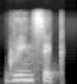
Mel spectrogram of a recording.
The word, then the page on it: greensick: Indian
